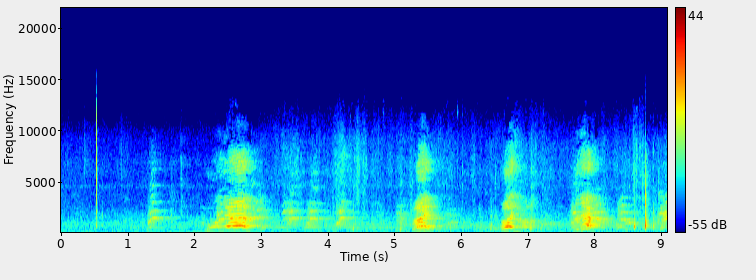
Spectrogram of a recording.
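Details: German Hunting Terrier named Dunja barking during a wild boar hunt: high, harsh, strained barks in short bursts roughly every one and a half seconds, with quieter pauses and faint clicks between them.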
